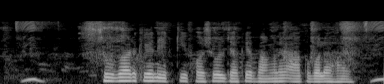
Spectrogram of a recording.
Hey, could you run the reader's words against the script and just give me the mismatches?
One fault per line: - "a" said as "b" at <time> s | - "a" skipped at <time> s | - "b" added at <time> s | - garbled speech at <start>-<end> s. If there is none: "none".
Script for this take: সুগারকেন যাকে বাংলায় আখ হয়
- "একটি ফসল" added at 1.7 s
- "বলা" added at 3.2 s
